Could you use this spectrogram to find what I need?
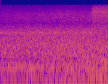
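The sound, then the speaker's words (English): A BMW car rolls up at a hotel valet with a steady, broad engine and road rumble, holding at an even loudness for a couple of seconds with no one speaking. “And there's our car.”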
